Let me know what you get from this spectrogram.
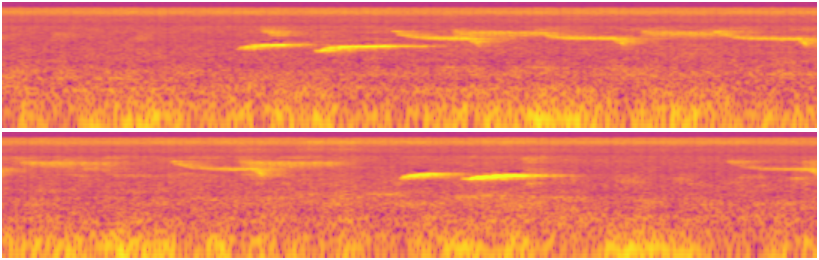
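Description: Faint bird calls: short falling whistles repeated about every second and a half, with a pair of longer whistled notes twice, over a low background rumble.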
